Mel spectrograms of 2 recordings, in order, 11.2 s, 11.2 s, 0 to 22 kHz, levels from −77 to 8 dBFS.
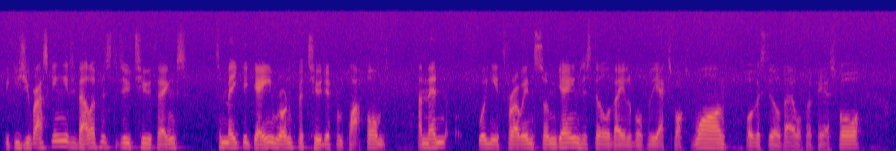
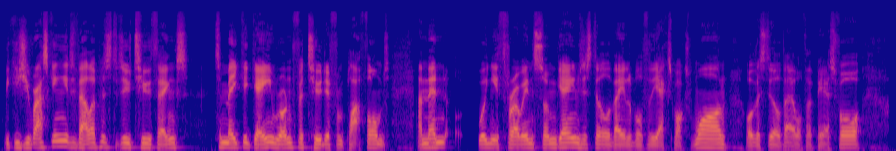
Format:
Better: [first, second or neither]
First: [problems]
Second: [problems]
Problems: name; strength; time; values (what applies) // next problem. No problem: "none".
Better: second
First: hiss; loud; throughout; 6 dB below the speech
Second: none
